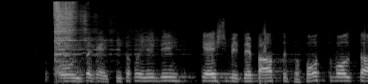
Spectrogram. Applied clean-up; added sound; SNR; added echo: neural mask model RNNoise.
